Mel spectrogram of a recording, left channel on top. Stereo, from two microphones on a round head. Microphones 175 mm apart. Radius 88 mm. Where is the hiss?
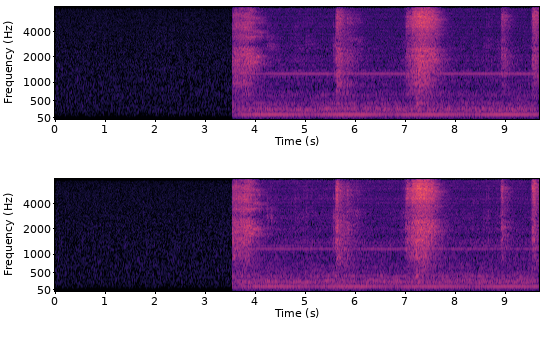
35° right (ahead or behind), 2 m.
